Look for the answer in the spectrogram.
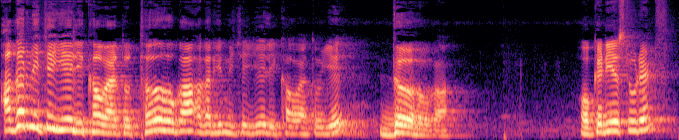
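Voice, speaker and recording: A man with a Pakistani Urdu accent teaching English pronunciation in a classroom lecture, explaining slowly and repeating example words. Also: high-pitched, expressive.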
